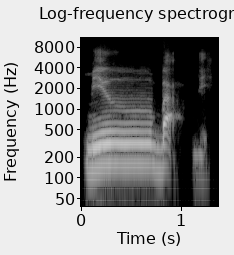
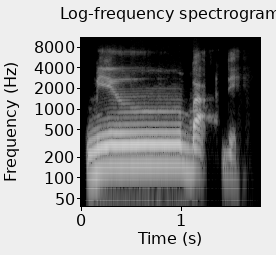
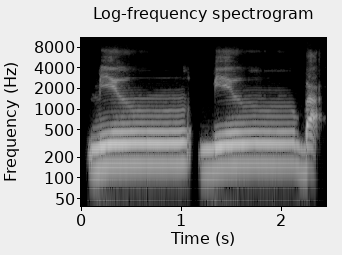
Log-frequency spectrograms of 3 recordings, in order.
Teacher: mengubah bunyi nun sukun atau tanwin menjadi Bunyi mim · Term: iqlab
